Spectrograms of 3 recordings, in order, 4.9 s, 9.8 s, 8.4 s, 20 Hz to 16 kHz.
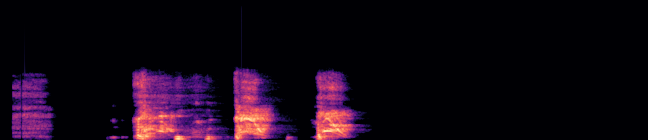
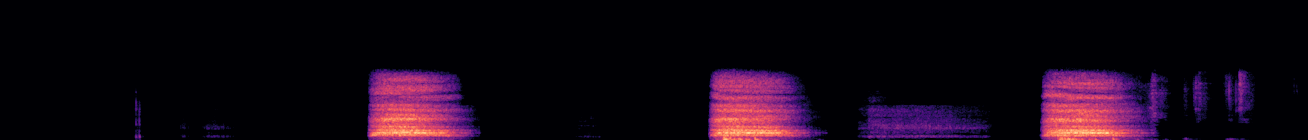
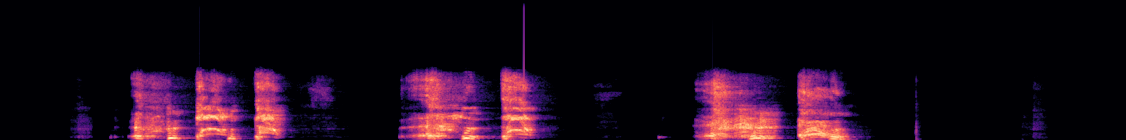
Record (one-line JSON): {"cough_length": "4.9 s", "cough_amplitude": 32767, "cough_signal_mean_std_ratio": 0.35, "exhalation_length": "9.8 s", "exhalation_amplitude": 25898, "exhalation_signal_mean_std_ratio": 0.35, "three_cough_length": "8.4 s", "three_cough_amplitude": 32768, "three_cough_signal_mean_std_ratio": 0.45, "survey_phase": "beta (2021-08-13 to 2022-03-07)", "age": "45-64", "gender": "Male", "wearing_mask": "No", "symptom_cough_any": true, "symptom_new_continuous_cough": true, "symptom_runny_or_blocked_nose": true, "symptom_shortness_of_breath": true, "symptom_sore_throat": true, "symptom_fatigue": true, "symptom_fever_high_temperature": true, "symptom_headache": true, "symptom_onset": "4 days", "smoker_status": "Ex-smoker", "respiratory_condition_asthma": false, "respiratory_condition_other": false, "recruitment_source": "Test and Trace", "submission_delay": "2 days", "covid_test_result": "Positive", "covid_test_method": "RT-qPCR", "covid_ct_value": 18.4, "covid_ct_gene": "N gene", "covid_ct_mean": 18.7, "covid_viral_load": "760000 copies/ml", "covid_viral_load_category": "Low viral load (10K-1M copies/ml)"}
